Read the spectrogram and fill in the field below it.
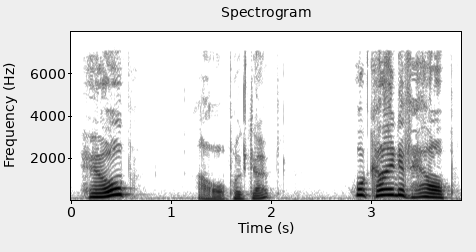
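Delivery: high, curious owl; Owl's voice. Acted. Owl asking Mole what help they need, high and curious. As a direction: ask it like a nosy owl.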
